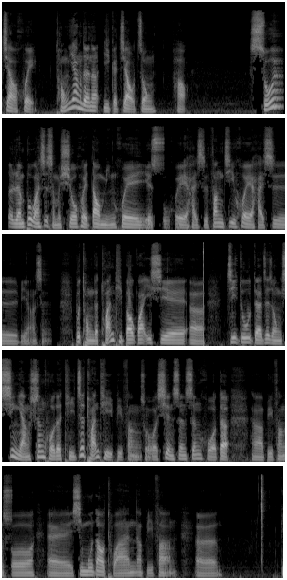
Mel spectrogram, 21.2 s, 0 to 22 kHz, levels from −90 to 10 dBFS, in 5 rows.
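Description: A speech clip with two kinds of fault. The main one is AAC frame loss with concealment, in six places. At 4.08 to 4.41 s, about 256 ms of audio is missing in one stretch. At 9.09 to 9.38 s, about 213 ms is missing. The other four losses are scattered. From 6.30 to 6.91 s, 363 ms is lost, in runs of up to roughly 100 ms. From 14.64 to 14.99 s, 171 ms is lost, in runs of up to roughly 70 ms. From 16.94 to 17.14 s, 107 ms is lost, also in runs of up to roughly 70 ms. From 19.40 to 19.86 s, 299 ms is lost, in runs of up to roughly 100 ms. In each gap the decoder had no frame to play. It rebuilt sound from the last good spectrum, with scrambled signs or interpolated energy. The patches sound smeared, noisy or phasey, not like the real signal. The second fault is an uninitialised buffer at 11.50 s. It is a single crack lasting 1.45 ms, which fits a 64-sample block. That block was played before any audio was written into it. 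Leftover memory came out as samples.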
